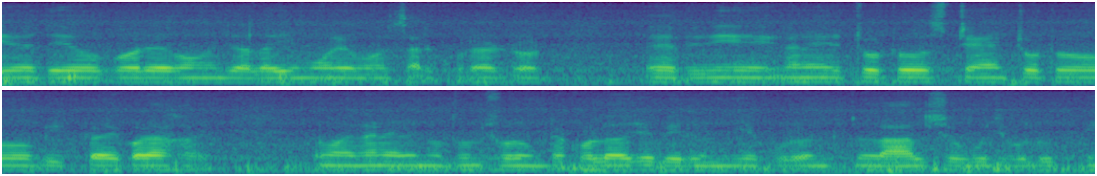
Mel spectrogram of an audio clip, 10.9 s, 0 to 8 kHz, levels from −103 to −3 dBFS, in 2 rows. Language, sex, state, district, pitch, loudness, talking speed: Bengali, male, West Bengal, Dakshin Dinajpur, 105 Hz, -32 LUFS, 155 wpm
